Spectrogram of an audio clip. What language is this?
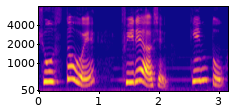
Bangla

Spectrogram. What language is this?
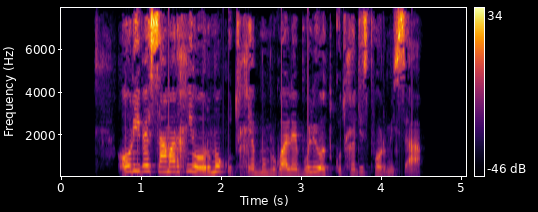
Georgian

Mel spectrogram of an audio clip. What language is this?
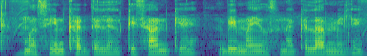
Magahi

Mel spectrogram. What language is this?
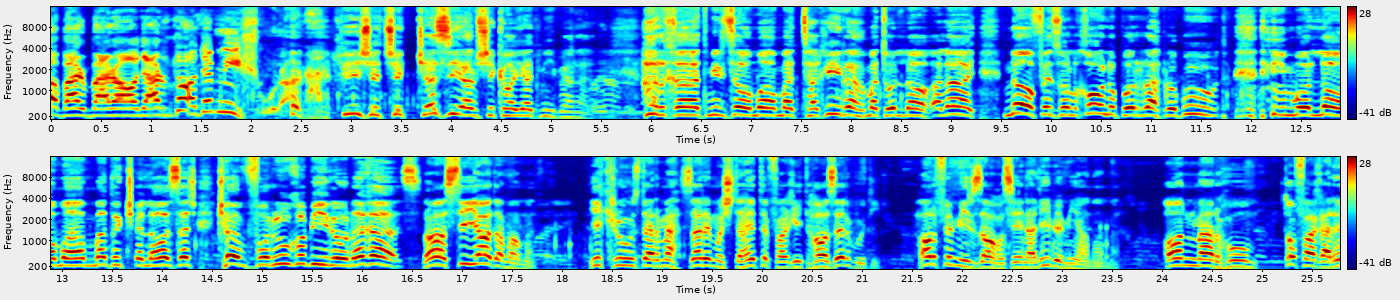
Persian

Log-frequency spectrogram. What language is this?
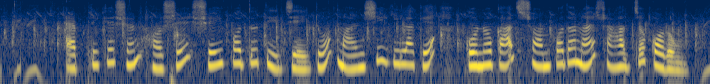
Bangla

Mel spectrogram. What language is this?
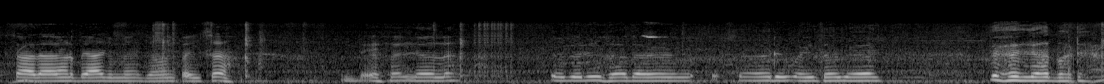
Bhojpuri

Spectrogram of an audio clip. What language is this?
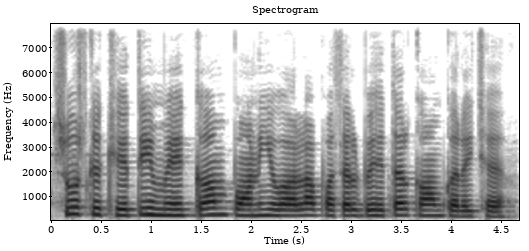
Maithili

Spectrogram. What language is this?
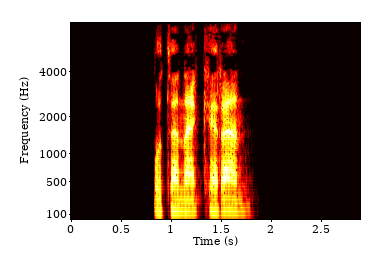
Persian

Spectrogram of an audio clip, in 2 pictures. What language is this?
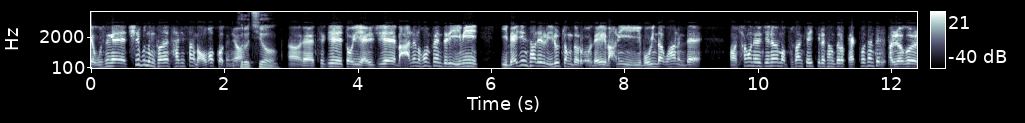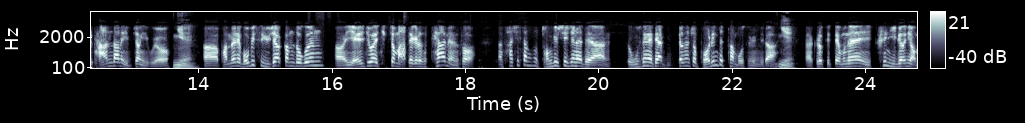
Korean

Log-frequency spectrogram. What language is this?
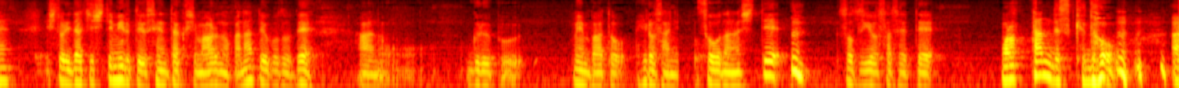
Japanese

